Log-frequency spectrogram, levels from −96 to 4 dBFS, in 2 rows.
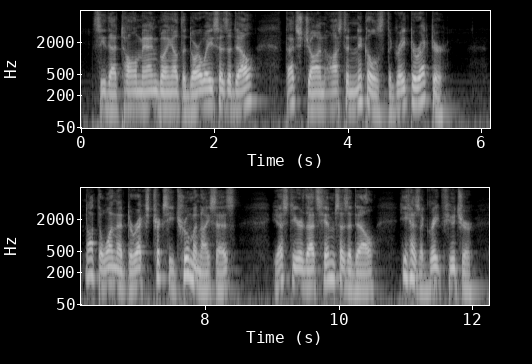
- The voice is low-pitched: Yes, low, 115 Hz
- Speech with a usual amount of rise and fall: Yes, average, 3.2 semitones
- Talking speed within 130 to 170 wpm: No, average, 190 wpm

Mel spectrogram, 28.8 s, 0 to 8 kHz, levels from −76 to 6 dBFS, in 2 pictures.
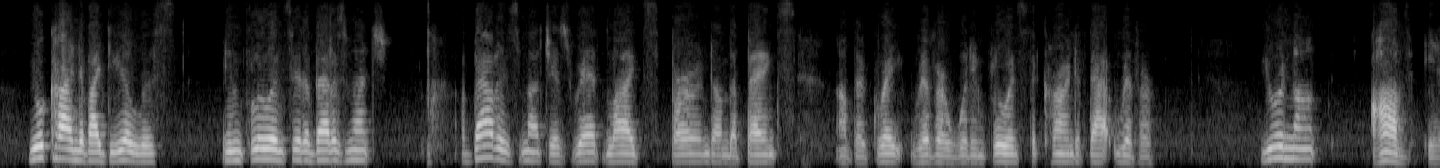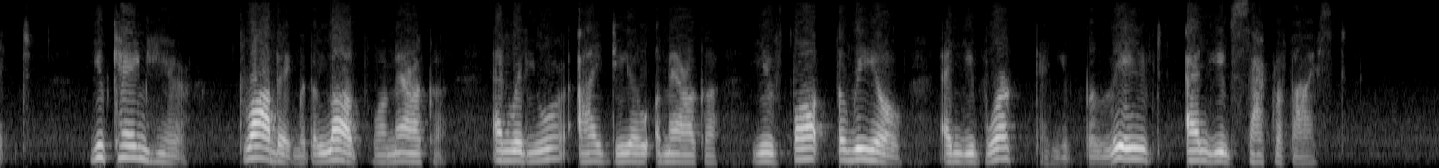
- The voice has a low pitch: No, medium, 145 Hz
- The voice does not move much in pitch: No, average, 4.3 semitones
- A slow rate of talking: Yes, slow, 125 wpm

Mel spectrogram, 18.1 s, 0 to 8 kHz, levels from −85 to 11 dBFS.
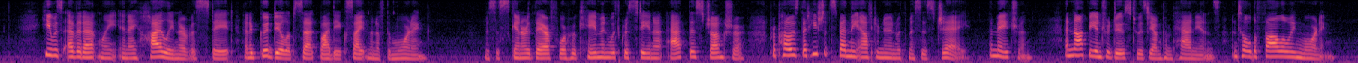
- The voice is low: No, medium, 180 Hz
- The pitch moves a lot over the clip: No, average, 4.4 semitones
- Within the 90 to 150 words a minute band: No, average, 180 wpm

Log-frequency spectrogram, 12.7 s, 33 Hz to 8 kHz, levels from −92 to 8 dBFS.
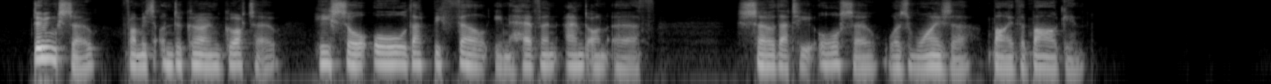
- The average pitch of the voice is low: Yes, low, 110 Hz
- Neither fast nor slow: No, slow, 120 wpm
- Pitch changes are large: No, average, 3.3 semitones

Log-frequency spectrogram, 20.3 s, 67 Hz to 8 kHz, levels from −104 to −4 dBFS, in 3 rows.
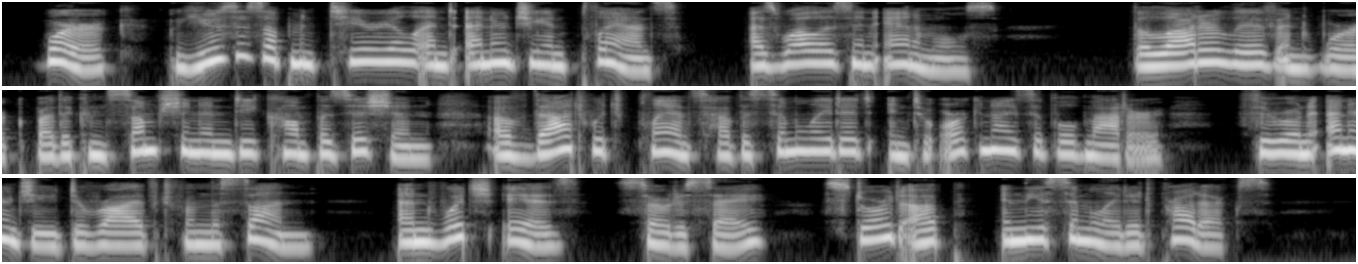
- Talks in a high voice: Yes, high, 215 Hz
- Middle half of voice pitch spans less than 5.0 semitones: Yes, average, 4.5 semitones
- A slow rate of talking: No, average, 155 wpm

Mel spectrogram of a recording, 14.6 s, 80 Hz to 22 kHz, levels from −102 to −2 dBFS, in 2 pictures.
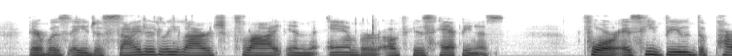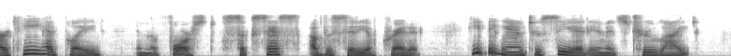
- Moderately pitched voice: Yes, medium, 165 Hz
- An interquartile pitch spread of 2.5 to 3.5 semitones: Yes, average, 3.2 semitones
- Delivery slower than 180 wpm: Yes, average, 160 wpm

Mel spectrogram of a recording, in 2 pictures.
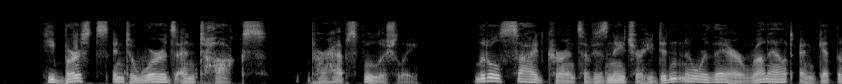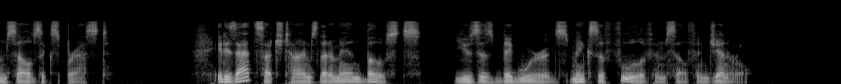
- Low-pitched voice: Yes, very low, 95 Hz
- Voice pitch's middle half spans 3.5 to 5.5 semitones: Yes, average, 4.6 semitones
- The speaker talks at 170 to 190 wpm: No, average, 155 wpm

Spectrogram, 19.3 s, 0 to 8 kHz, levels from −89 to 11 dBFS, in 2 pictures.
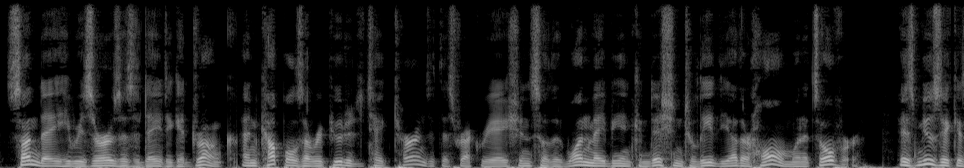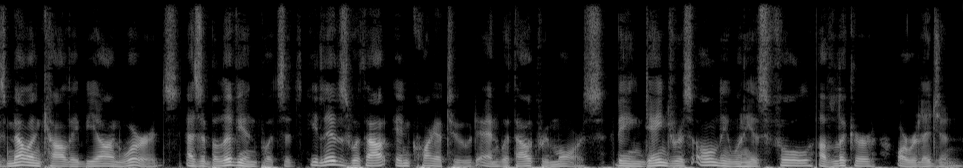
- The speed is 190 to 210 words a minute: Yes, average, 200 wpm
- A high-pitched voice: No, low, 115 Hz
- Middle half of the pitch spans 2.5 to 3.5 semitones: No, average, 4.5 semitones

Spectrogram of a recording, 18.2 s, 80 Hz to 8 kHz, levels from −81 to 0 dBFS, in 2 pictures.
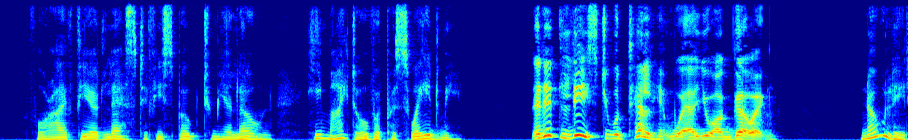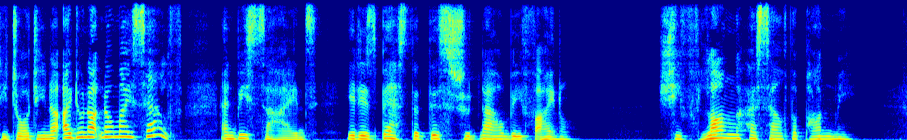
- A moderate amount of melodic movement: No, wide, 6.0 semitones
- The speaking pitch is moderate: Yes, medium, 155 Hz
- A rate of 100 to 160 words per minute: No, average, 175 wpm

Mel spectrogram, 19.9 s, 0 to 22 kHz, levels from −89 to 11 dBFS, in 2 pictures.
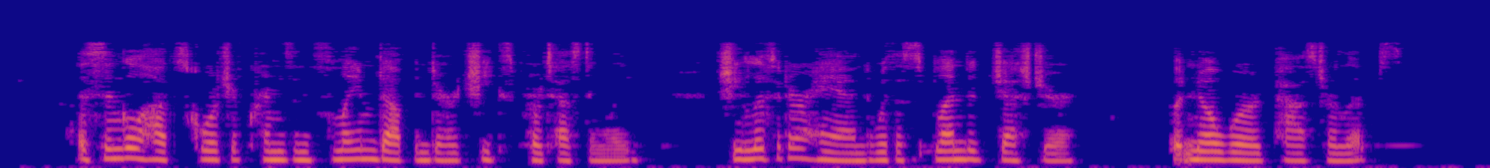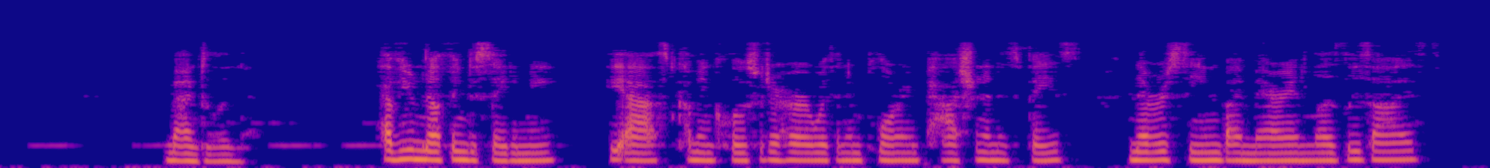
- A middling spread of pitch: No, narrow, 1.8 semitones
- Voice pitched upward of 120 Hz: Yes, high, 190 Hz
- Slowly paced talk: No, average, 160 wpm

